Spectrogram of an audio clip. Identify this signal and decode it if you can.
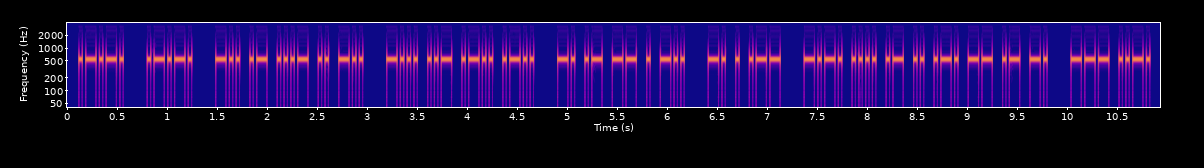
Morse code, heard as a keyed tone, about 36 wpm, 550 Hz. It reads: <AR> <AR> DAVID BULL NAMED NEW CHAIRMAN OF
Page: news headlines in morse code at 35 wpm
